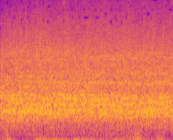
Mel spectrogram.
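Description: Large arena crowd cheering and clapping in a steady roar.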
